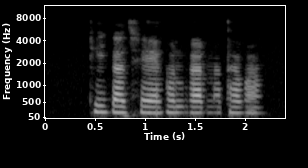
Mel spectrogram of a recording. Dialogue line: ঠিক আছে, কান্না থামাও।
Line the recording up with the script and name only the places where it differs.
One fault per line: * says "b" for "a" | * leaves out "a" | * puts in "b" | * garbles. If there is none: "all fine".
* puts in "এখন"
